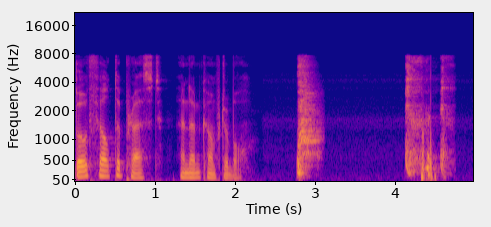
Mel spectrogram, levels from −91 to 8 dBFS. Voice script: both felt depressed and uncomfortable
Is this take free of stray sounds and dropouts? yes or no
no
